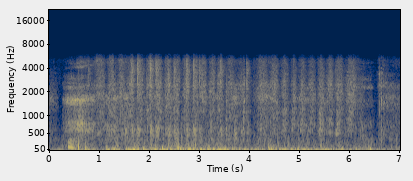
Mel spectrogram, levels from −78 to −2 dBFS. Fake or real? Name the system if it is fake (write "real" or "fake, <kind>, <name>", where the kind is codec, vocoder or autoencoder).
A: fake, vocoder, BigVGAN v2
